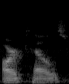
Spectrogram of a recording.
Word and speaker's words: Arkells: got to get it i'm saying it right arkells right okay i'm glad we got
